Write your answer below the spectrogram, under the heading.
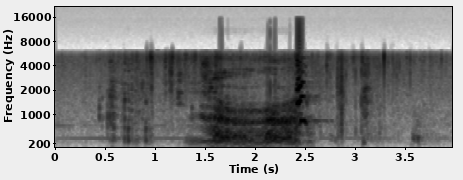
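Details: Playing collies Laya and Nacho: one gives a loud, rough growling rumble lasting about a second, ending in a sharp yelp-like snap, with soft sniffs and shuffling before and after.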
